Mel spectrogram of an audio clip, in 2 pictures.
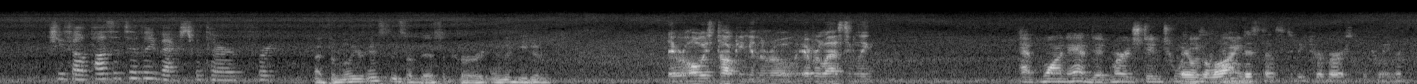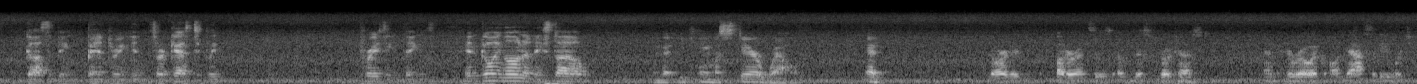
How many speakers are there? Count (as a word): five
